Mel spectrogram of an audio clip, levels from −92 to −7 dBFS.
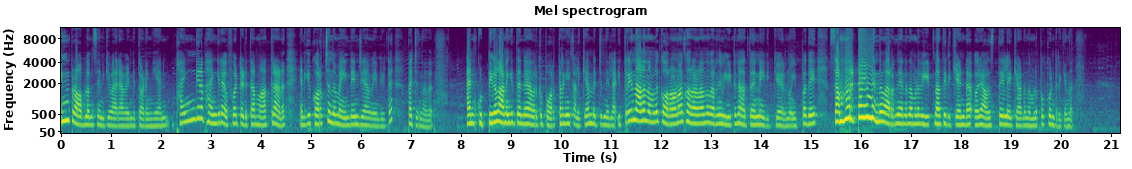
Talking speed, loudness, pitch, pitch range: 135 wpm, -19 LUFS, 225 Hz, 195-245 Hz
